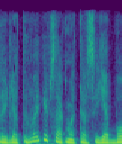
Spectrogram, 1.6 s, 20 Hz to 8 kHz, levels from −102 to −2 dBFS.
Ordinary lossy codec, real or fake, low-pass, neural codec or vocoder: AAC, 48 kbps; real; 7.2 kHz; none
